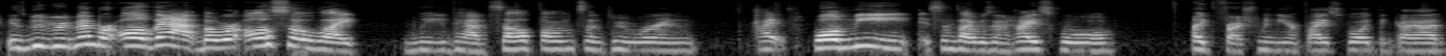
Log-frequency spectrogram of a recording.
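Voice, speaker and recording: A woman's voice: a little high, fairly even intonation, measured pace, fairly bright tone. A woman in her late thirties co-hosting a podcast, talking in a rambling, casual way with lots of fillers and trailing sentences. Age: 30s. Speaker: podcast co-host. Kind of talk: casual chat.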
